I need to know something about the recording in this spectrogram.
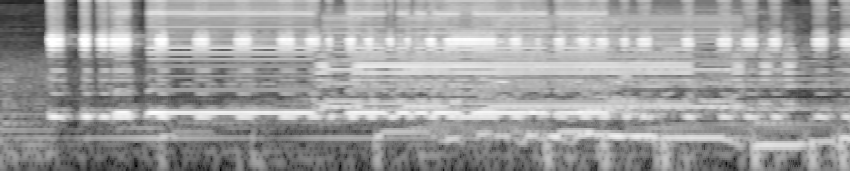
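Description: Music from a live worship band's keyboard: after a quiet, fading passage, loud sustained chords come in about half a second in, with a few stuttering starts before they settle into a steady sound.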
